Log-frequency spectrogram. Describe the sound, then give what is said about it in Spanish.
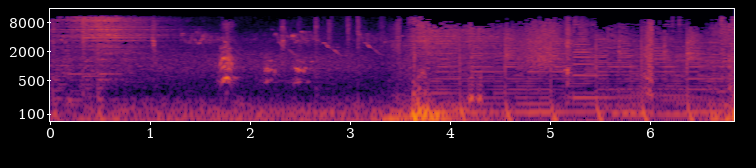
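A dog gives a few short, sharp barks over a busy, steady background, with the sound growing fuller and louder in the second half. “Él es nuestro perro Baba.”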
